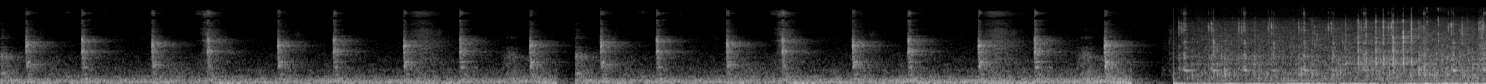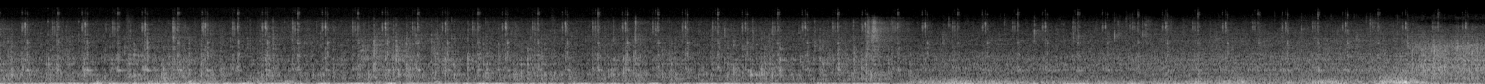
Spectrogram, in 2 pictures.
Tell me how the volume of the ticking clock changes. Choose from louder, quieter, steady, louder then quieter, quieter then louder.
quieter.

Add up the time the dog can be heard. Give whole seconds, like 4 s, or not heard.
not heard.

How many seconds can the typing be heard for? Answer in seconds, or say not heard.
6 s.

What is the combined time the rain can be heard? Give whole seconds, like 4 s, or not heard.
18 s.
